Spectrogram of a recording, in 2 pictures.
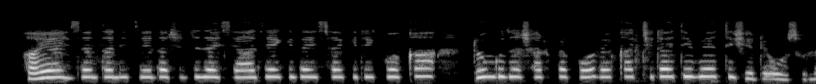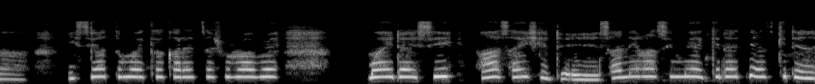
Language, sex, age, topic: Gamo, female, 18-24, government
